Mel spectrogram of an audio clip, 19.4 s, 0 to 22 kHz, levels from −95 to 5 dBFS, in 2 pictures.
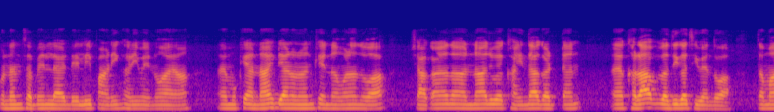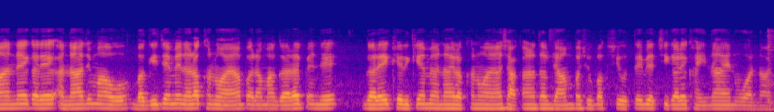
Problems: none marked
